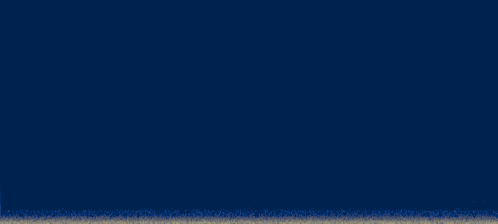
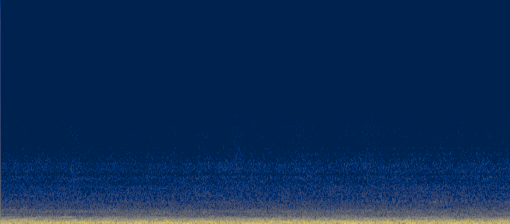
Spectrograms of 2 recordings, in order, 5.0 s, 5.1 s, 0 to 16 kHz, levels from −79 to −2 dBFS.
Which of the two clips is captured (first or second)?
first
